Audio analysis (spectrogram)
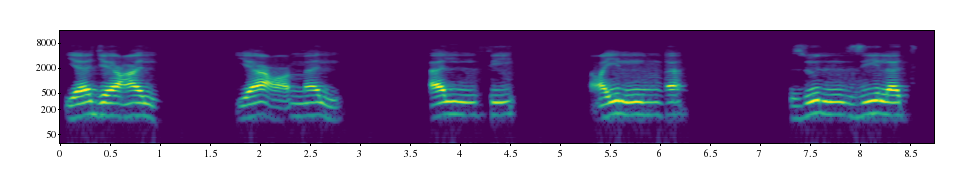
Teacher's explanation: Lidahnya nempel di langit-langit atas bagian depan, suaranya mengalir lewat pinggirnya. · Jadi di mana lidah itu menempel, disitulah titik mengalirnya suara. Adapun lam ini, dia benar-benar suara itu mengalir dari tepi lidahnya. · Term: sifat inhiraf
